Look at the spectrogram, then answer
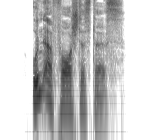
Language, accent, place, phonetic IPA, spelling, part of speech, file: German, Germany, Berlin, [ˈʊnʔɛɐ̯ˌfɔʁʃtəstəs], unerforschtestes, adjective, De-unerforschtestes.ogg
- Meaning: strong/mixed nominative/accusative neuter singular superlative degree of unerforscht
